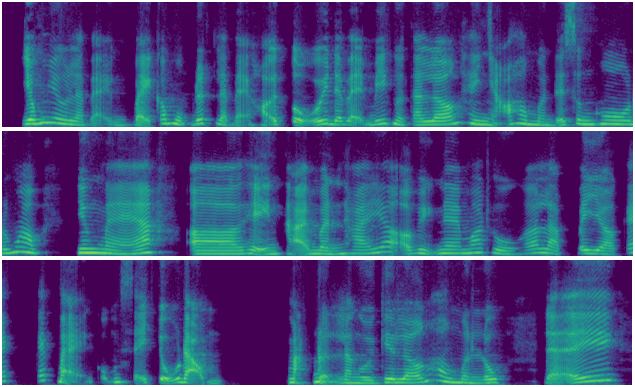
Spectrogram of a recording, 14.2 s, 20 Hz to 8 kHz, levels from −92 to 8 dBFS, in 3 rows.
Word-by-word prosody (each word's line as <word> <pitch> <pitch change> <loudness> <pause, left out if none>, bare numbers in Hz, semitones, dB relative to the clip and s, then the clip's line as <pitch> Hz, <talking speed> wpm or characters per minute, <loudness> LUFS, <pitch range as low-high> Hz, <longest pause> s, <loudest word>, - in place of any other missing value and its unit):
giống 255 +4 +6
như 295 -6 +2
là 210 -4 -1
bạn 170 - -11
bạn - - +1
có 270 - -1
mục 260 -4 +1
đích 260 +2 +2
là - - -2
bạn - - -8
hỏi - - -2
tuổi 450 - +3
để 225 -3 +1
bạn 225 0 -3
biết 255 +5 -2
người 235 - 0
ta 200 0 -3
lớn 215 +6 +3
hay 255 - +2
nhỏ 210 - -2
hơn 260 -5 +1
mình 190 -3 -4
để 165 - -3
xưng 235 -4 +2
hô, 235 -1 +1
đúng 235 +4 0
hông? 285 -5 +2 0.3
Nhưng 255 -1 +7
mà 235 - +3
á, 265 +6 +5 0.2
ờ, 195 0 +3
hiện 195 -2 +1
tại - - +3
mình 195 -1 -1
thấy 215 +4 -3
á 315 - -2
ở 310 - -2
Việt 230 0 -3
Nam 230 0 -1
á 265 +1 -1
thường 195 -7 -4
á 235 +3 -4
là 235 -6 -2
bây 215 0 0
giờ 185 -4 -1
các 285 +3 -3 0.2
các 330 - -5
bạn 325 -6 0
cũng 240 - -7
sẽ - - -3
chủ 460 -1 +4
động - - +4 0.6
mặc - - -1
định 280 +2 +3
là 200 -4 -2
người 180 -1 -2
kia 220 +5 +5
lớn 215 +1 +2
hơn 280 -9 +2
mình 195 -4 -1
luôn, 205 +2 +1 0.3
để 305 +10 +2
230 Hz, 260 wpm, -23 LUFS, 205-260 Hz, 0.6 s, Nhưng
